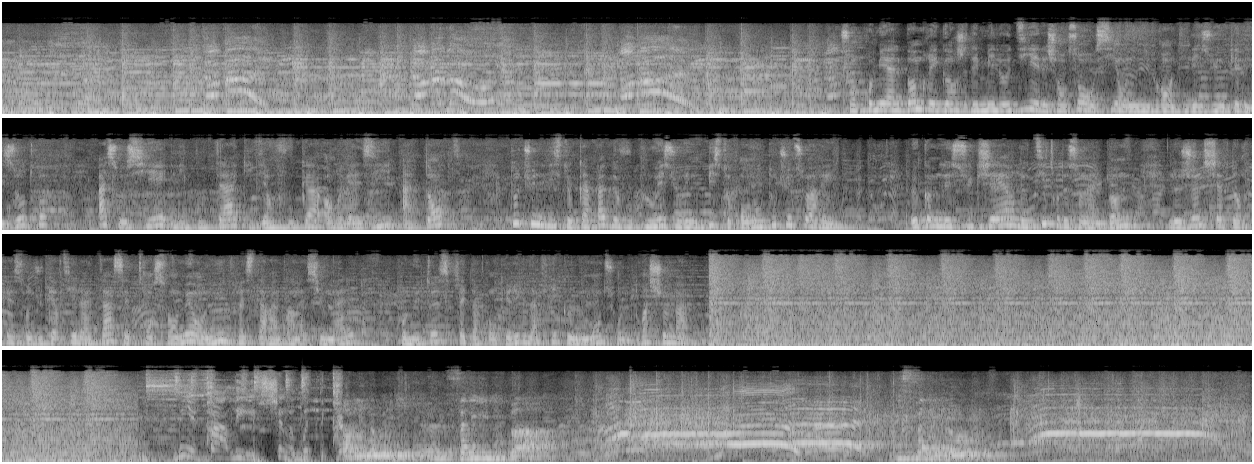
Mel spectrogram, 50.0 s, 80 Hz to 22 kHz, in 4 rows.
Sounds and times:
Rock and roll: 0.0s - 8.4s, 32.1s - 41.0s.

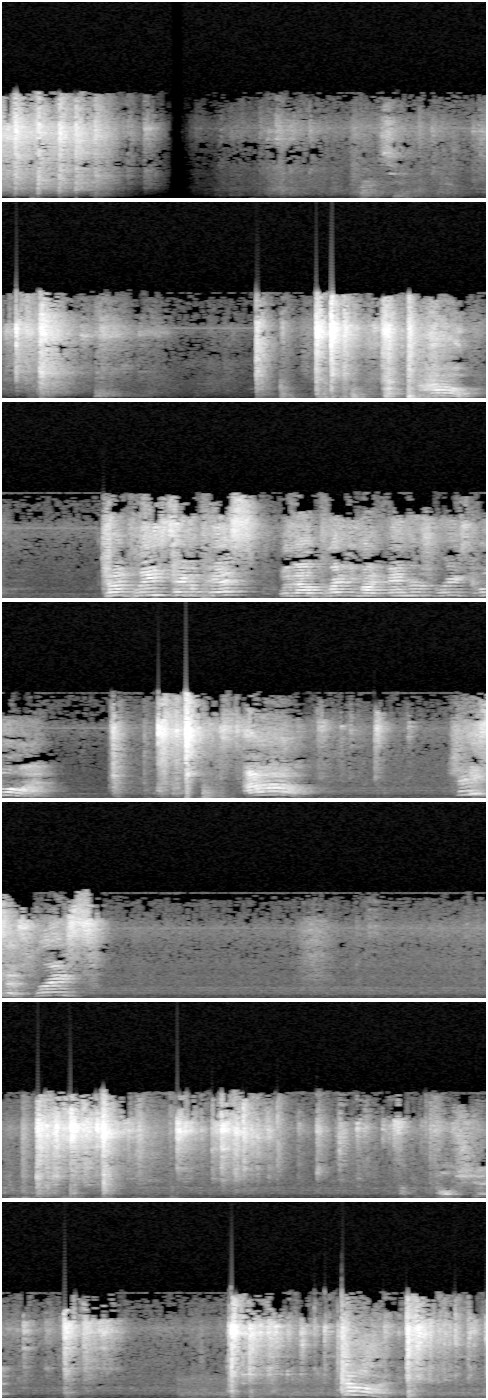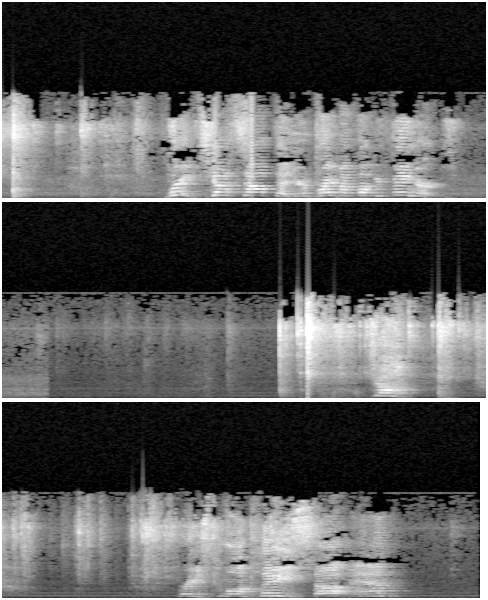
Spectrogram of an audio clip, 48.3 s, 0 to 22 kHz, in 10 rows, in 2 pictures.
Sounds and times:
Speech: 3.5s - 4.3s, 9.0s - 9.7s, 10.7s - 15.2s, 19.0s - 20.4s, 28.2s - 29.2s, 32.5s - 33.0s, 35.6s - 38.4s, 42.4s - 43.0s, 45.4s - 47.7s.

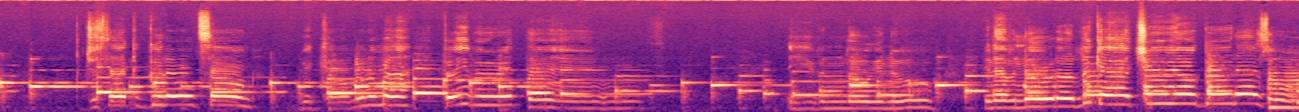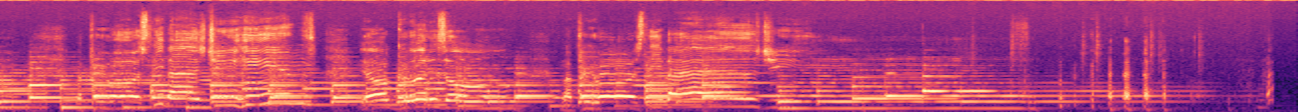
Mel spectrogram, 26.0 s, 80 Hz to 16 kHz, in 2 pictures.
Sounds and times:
Piano: 0.0s - 25.6s.

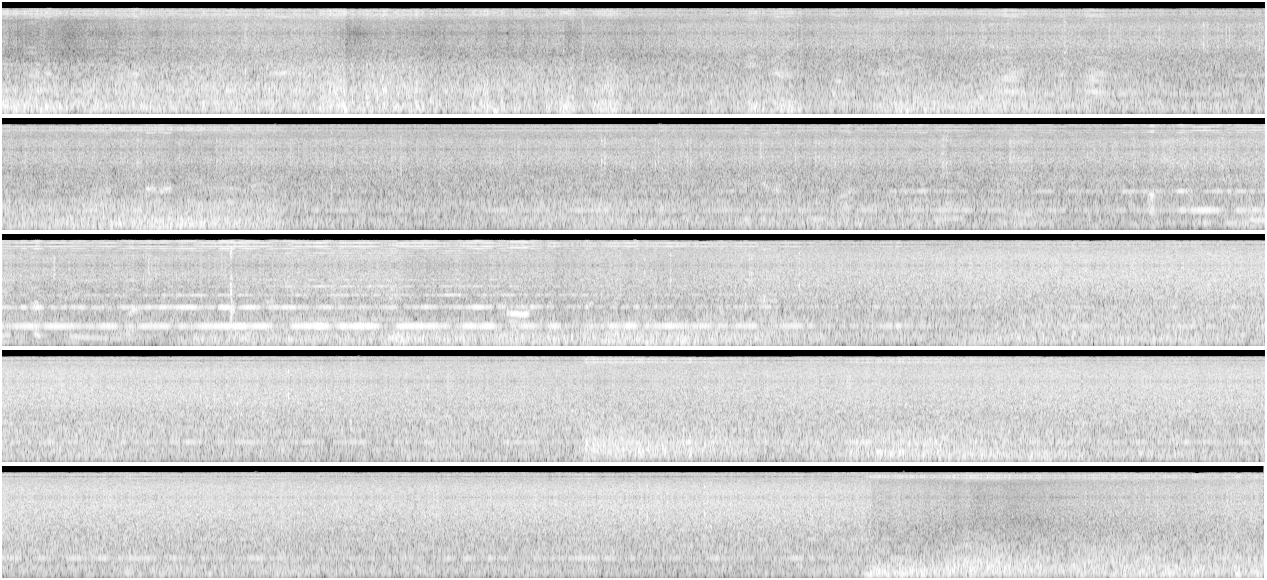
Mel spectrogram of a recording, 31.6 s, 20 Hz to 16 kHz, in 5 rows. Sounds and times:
Waterfall: 0.0s - 31.5s.

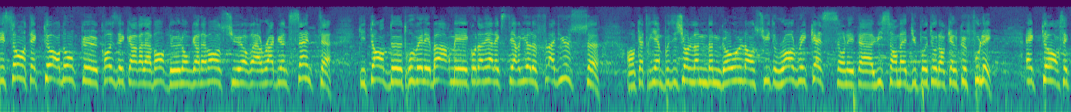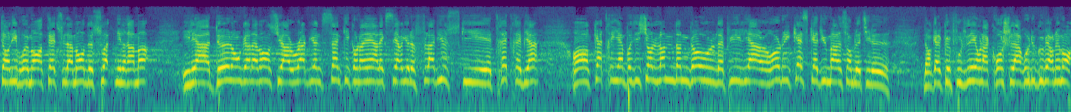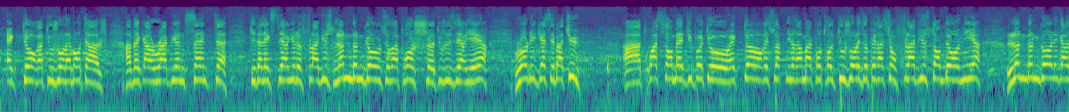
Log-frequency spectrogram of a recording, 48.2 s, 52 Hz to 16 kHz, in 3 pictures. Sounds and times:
Speech: 0.0s - 48.1s.

